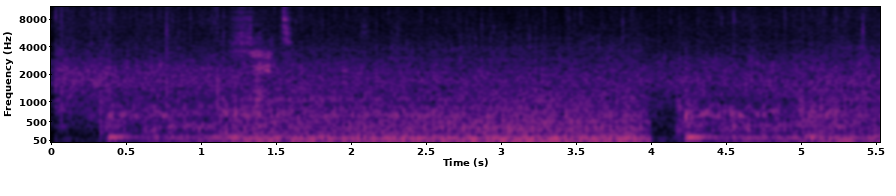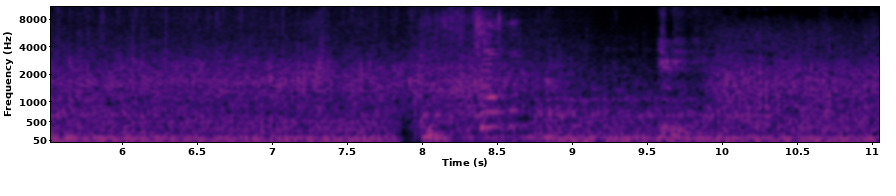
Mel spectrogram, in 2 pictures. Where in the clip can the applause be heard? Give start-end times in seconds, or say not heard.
0.0-11.0.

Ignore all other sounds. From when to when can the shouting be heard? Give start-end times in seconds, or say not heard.
1.1-1.6, 8.0-8.7.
